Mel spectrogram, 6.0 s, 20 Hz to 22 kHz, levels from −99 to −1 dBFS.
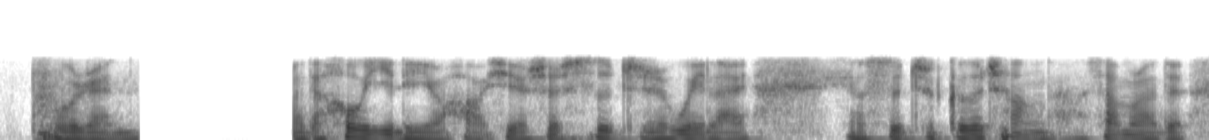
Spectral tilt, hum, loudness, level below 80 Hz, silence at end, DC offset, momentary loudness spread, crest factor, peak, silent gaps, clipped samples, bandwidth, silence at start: -5 dB/octave; none; -32 LUFS; -48 dBFS; 0 s; under 0.1%; 9 LU; 22 dB; -10 dBFS; 0.69-1.09 s; under 0.1%; 4.2 kHz; 0.15 s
